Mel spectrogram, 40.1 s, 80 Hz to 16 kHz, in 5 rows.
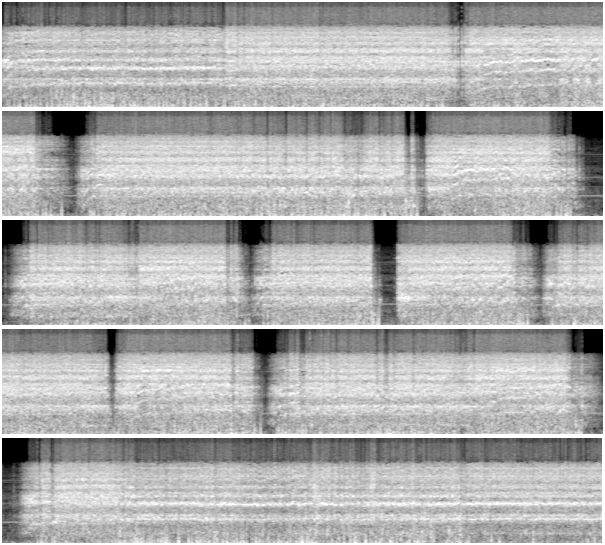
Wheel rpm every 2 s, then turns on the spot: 200, 220, 180, 170, 120, 210, 160, 140, 120, 150, 150, 150, 150, 150, 180, 140, 150, 230, 230, 240.
20-22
